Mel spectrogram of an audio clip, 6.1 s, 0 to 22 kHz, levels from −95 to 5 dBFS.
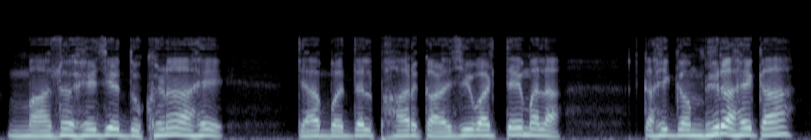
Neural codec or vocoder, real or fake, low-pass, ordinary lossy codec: codec, 16 kHz, 16 kbps, FunCodec, trained on Chinese and English, 50 frames a second; fake; 7.2 kHz; none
